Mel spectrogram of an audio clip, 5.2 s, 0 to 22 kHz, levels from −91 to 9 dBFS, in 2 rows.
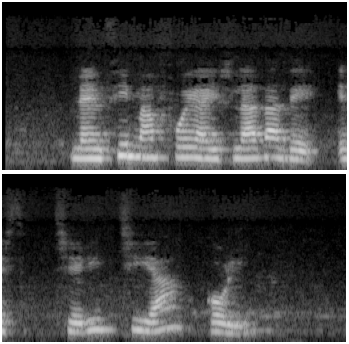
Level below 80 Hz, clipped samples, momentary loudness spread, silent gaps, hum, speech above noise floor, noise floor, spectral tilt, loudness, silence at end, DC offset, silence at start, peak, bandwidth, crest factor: -60 dBFS; under 0.1%; 12 LU; none; none; 35 dB; -51 dBFS; -8 dB/octave; -17 LUFS; 0.7 s; under 0.1%; 0.5 s; -2 dBFS; 10 kHz; 16 dB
